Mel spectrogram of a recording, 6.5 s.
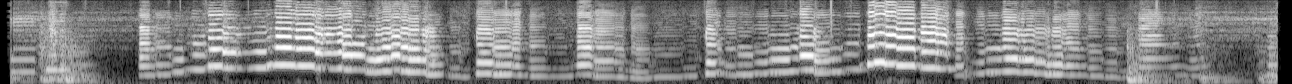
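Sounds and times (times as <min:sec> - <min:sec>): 
drum break: 0:00.0 - 0:06.4.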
